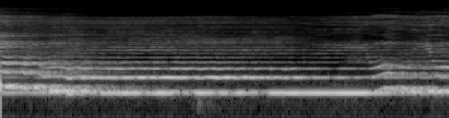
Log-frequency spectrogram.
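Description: A woman's voice singing an Armenian folk song in long held notes, dropping a step shortly after the start and rising again near the end.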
